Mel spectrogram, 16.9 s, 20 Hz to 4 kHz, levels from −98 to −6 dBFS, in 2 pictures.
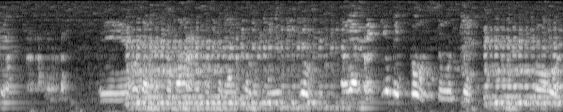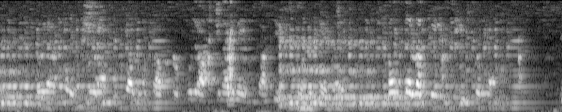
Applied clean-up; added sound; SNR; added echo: classical method WPE with log-MMSE.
